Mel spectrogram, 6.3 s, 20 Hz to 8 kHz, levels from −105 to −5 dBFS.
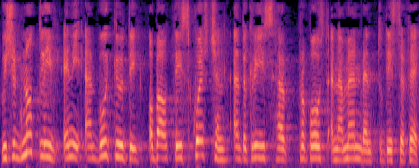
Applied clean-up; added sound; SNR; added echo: none; none; none; none.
